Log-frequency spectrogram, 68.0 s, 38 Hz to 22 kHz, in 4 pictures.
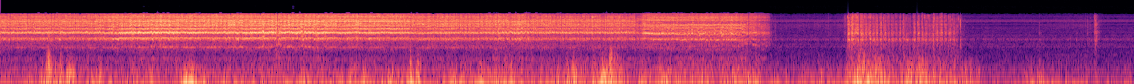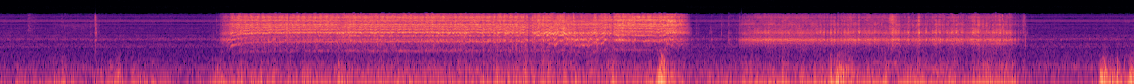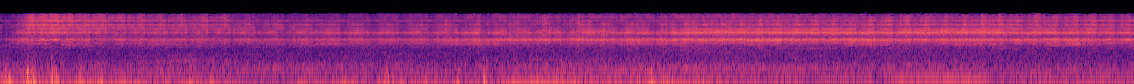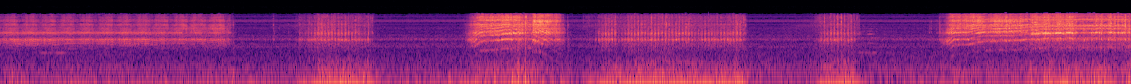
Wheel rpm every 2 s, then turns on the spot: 160, 160, 160, 160, 160, 110, 30, 10, 0, 0, 80, 120, 120, 70, 20, 30, 10, 30, 30, 20, 20, 20, 30, 30, 30, 30, 30, 10, 10, 60, 30, 10, 30, 150.
12-16 28-34 60-64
